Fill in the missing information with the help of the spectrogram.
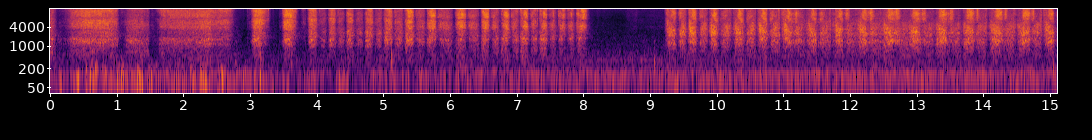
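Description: A wet blue synthetic pile rug is scrubbed with a pink bristle brush along its edges and center. The result is a steady run of rapid, bright, hissing brush strokes, broken by a brief pause near the middle before the scrubbing resumes.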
